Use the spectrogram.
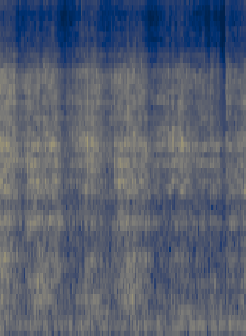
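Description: Coconut milk is stirred into Ramadan nonbu kanji in a pot, with a steady, close scraping and rubbing of the spoon. The stirring runs continuously at an even level and no one speaks.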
